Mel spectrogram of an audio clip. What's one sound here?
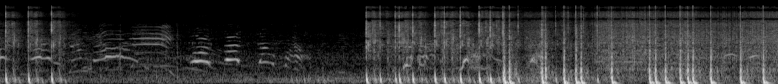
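Fireworks bang and crackle loudly overhead.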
